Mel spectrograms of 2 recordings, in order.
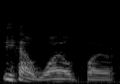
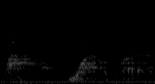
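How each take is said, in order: First: Slow, drawn-out wildfire; slow emphasis. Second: Breathy whispered wildfire. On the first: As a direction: savor the word wildfire, slow and firm. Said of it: "my dad's word". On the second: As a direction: whisper the word wildfire like a secret. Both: Shown as a demonstration.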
